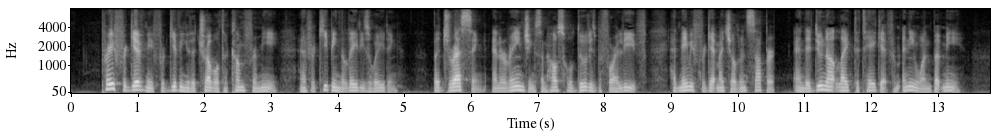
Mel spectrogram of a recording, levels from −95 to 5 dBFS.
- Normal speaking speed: No, fast, 210 wpm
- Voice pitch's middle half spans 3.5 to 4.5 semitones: No, average, 3.0 semitones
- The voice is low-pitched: Yes, low, 110 Hz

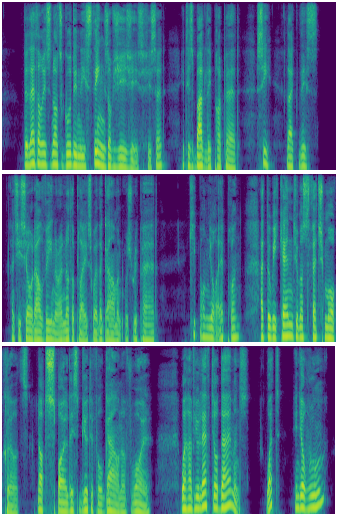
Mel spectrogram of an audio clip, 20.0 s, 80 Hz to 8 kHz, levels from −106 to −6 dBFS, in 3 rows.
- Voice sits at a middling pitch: No, low, 125 Hz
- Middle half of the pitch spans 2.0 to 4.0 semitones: No, average, 4.8 semitones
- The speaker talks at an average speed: Yes, average, 180 wpm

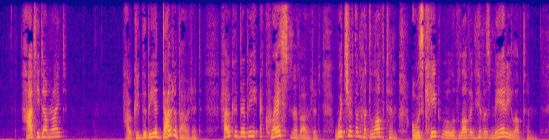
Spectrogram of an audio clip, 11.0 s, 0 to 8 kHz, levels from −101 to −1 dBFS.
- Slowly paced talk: No, average, 195 wpm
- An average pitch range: No, wide, 8.2 semitones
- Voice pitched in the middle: Yes, medium, 175 Hz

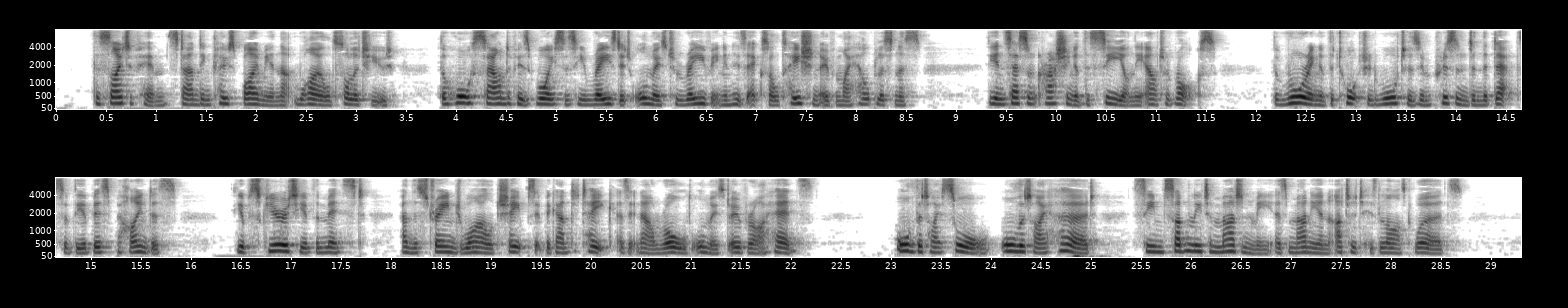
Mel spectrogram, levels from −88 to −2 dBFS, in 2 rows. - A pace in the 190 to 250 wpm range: Yes, average, 200 wpm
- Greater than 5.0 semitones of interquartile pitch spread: No, average, 3.5 semitones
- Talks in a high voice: Yes, high, 195 Hz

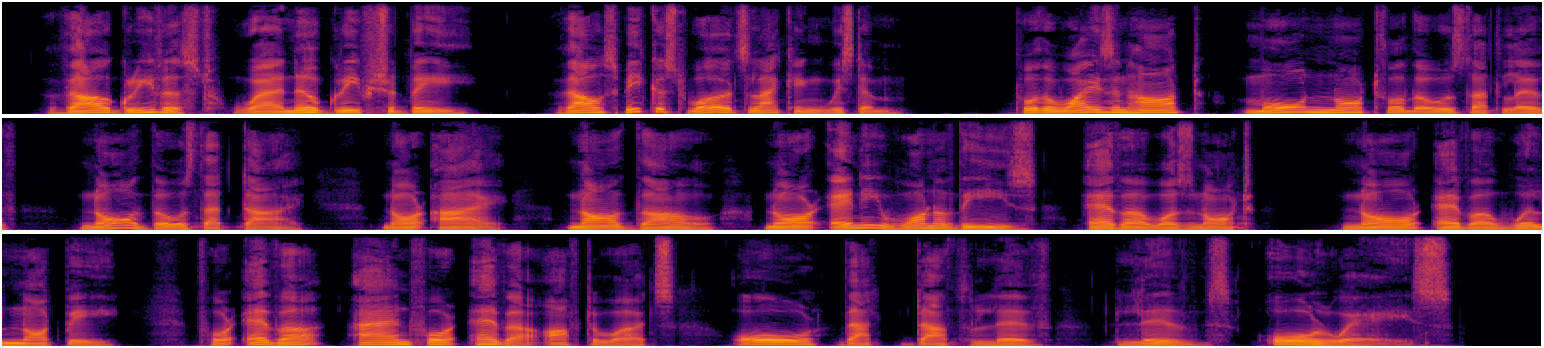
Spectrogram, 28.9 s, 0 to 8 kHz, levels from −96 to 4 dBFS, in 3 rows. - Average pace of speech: No, slow, 115 wpm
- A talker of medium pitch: No, low, 125 Hz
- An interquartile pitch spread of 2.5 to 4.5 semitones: No, average, 5.2 semitones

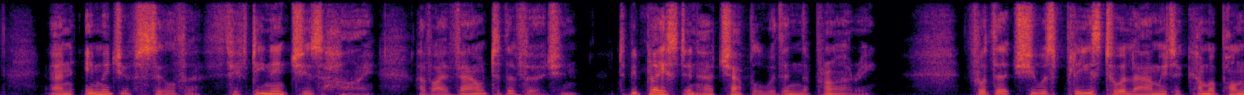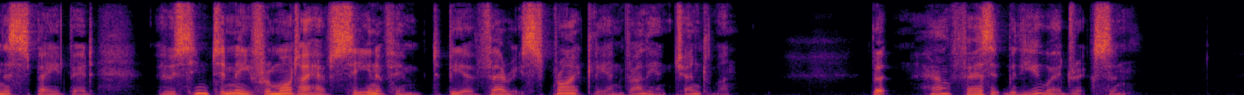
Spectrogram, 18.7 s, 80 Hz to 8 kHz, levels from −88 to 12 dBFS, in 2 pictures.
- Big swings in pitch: Yes, wide, 6.4 semitones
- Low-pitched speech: Yes, low, 110 Hz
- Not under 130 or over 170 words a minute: No, average, 200 wpm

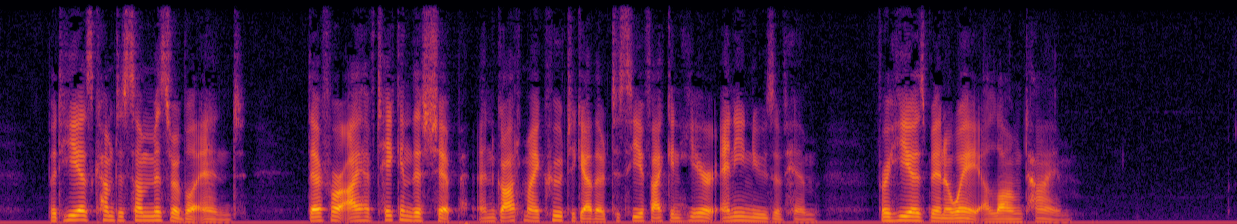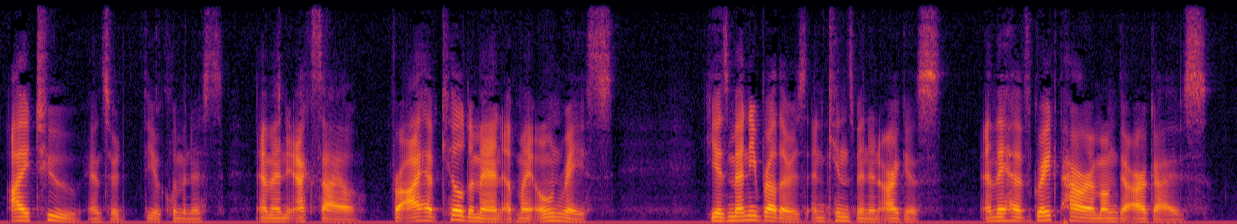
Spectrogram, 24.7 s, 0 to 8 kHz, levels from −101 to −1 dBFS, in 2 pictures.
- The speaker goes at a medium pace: Yes, average, 170 wpm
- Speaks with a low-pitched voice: Yes, low, 115 Hz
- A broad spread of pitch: Yes, wide, 5.8 semitones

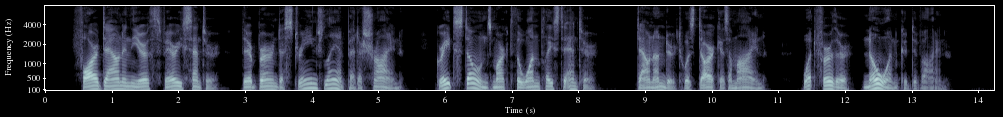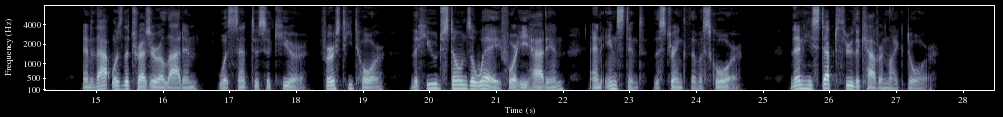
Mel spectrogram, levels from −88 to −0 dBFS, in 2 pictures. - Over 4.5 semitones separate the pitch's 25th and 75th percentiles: Yes, average, 5.2 semitones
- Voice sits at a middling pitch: No, low, 105 Hz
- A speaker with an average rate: Yes, average, 150 wpm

